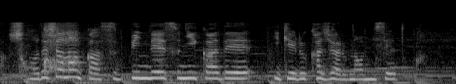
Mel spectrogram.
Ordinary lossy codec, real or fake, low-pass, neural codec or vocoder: none; real; 7.2 kHz; none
